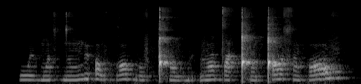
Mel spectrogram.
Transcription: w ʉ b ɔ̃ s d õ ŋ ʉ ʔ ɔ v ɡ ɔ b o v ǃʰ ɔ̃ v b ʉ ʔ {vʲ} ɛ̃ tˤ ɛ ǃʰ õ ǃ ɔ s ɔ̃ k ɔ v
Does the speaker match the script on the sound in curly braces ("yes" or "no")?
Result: no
